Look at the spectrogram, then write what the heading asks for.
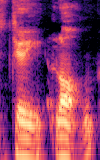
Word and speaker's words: Geelong: Now, Geelong, this is Geelong, not Geelong. It's Geelong, is down on the southern side of Melbourne in Victoria, down on the coast to the west.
